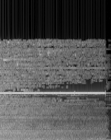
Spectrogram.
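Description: Cinematic logo-reveal sound effect: a deep, noisy rumble with a hiss over it, slowly dying away after a swell.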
